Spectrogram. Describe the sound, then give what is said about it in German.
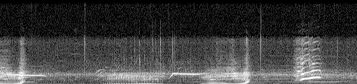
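Humpback whale song: high squeaks and swooping whistles alternate with low, burp-like grunts and groans in an echoing, watery series with no talking. “weil man Buckelwalgesänge immer mit dieser Entspannungsmusik verbindet, aber das sind so Quietschgeräusche und manchmal hört sich das an wie so Rülpser, so ein bisschen.”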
